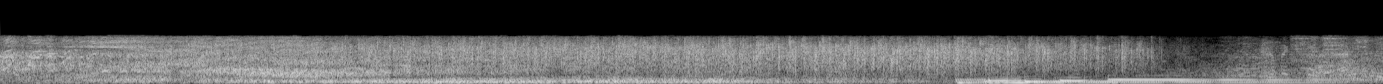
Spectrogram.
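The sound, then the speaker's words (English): A loud, roaring jet engine builds and sustains as a plane takes off, with a sweeping rumble and a busy murmur of background voices; a low, steady tonal hum joins near the end. “Proceed to the window and watch the plane take off.”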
